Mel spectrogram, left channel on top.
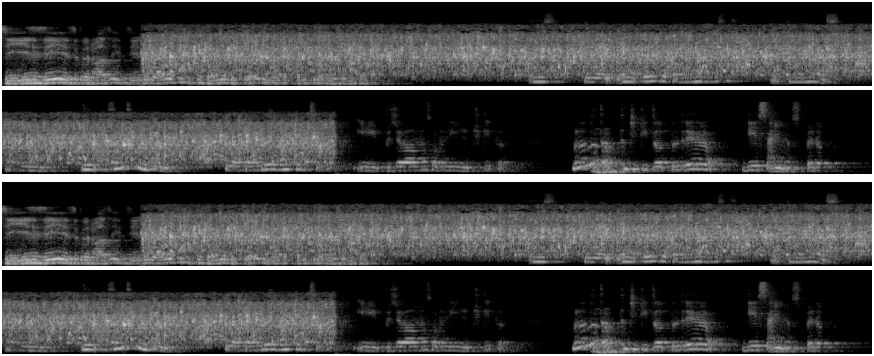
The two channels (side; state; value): both; identical; correlation 1.00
